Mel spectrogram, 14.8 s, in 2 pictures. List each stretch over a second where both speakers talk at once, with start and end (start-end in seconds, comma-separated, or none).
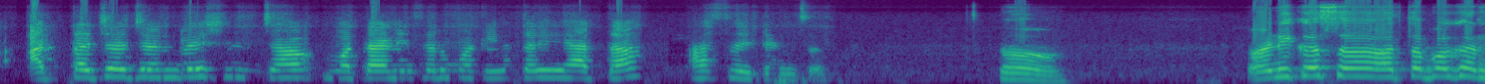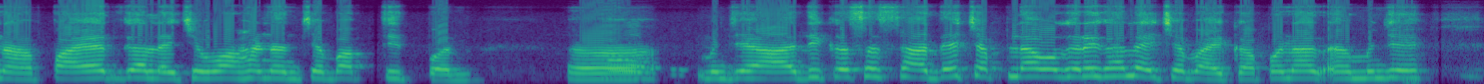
none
